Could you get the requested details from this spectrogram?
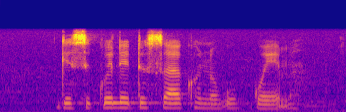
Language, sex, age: Zulu, female, 24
